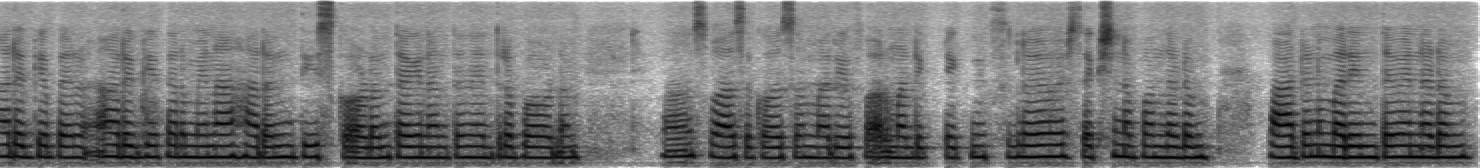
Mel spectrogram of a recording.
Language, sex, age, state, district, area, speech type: Telugu, female, 45-60, Andhra Pradesh, Konaseema, rural, spontaneous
